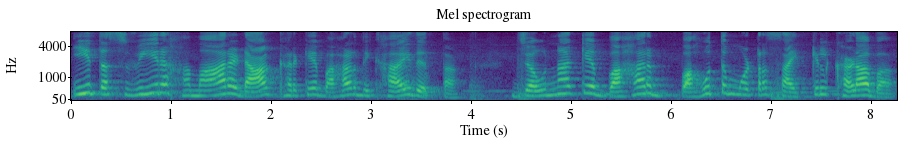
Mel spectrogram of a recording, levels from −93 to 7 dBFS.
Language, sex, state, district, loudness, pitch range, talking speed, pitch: Bhojpuri, female, Bihar, Gopalganj, -26 LUFS, 230-300 Hz, 125 wpm, 260 Hz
